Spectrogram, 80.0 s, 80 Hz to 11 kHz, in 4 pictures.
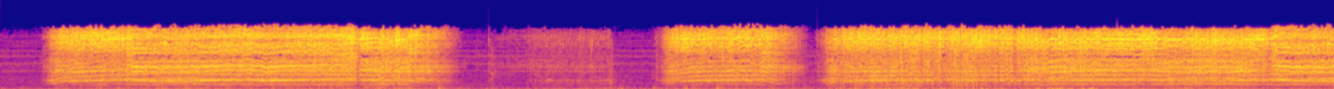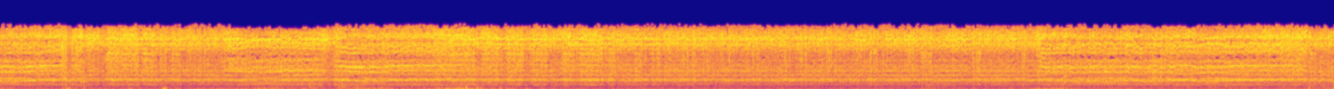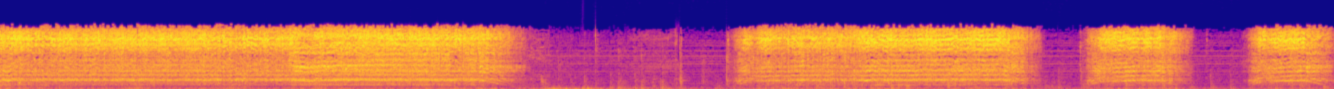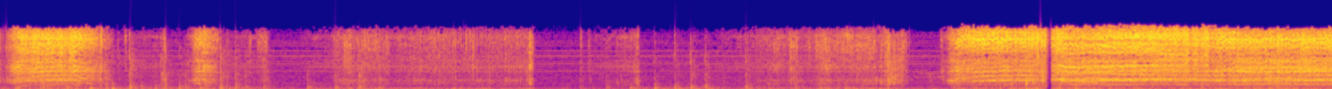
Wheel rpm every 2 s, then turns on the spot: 90, 160, 160, 20, 20, 110, 110, 160, 160, 160, 170, 160, 160, 160, 160, 160, 160, 160, 160, 160, 160, 160, 160, 120, 0, 60, 160, 100, 80, 60, 90, 10, 10, 20, 0, 0, 20, 120, 160, 160.
64-68 72-74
